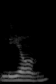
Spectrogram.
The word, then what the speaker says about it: Lyon: how it's written uh the name uh reminds me of the of the french city of the same name that's pronounced actually lyon i love this character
